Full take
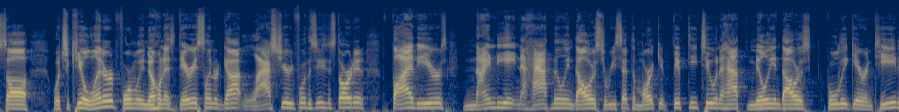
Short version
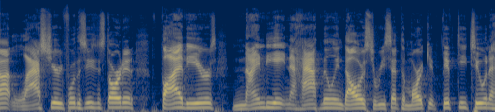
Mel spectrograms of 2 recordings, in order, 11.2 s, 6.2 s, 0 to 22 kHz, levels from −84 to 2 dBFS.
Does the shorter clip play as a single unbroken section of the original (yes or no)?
yes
